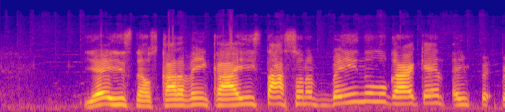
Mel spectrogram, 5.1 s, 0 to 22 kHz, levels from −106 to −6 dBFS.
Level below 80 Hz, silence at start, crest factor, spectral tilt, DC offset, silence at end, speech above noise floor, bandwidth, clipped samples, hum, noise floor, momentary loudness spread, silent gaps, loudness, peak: -62 dBFS; 0.85 s; 16 dB; -5.5 dB/octave; under 0.1%; 0 s; 35 dB; 8.4 kHz; under 0.1%; none; -55 dBFS; 12 LU; none; -20 LUFS; -4 dBFS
